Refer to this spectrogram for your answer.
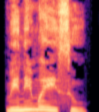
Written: ವಿನಿಮಯಿಸು

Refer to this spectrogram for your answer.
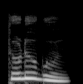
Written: ಥಟಕ್ಕನೆ

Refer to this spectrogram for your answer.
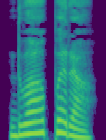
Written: ದೈವಾಪರೆ

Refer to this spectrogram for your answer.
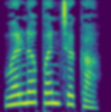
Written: ವರ್ಣಪಂಚಕ

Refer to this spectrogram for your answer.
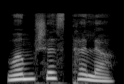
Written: ವಂಶಸ್ಥಲ

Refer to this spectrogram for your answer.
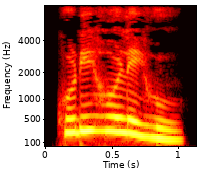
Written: ಕುಡಿಹೊಳೆಹು

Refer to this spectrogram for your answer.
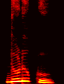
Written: ತುಡುಕು

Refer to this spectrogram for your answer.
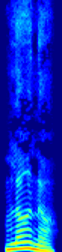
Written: ಮ್ಲಾನ

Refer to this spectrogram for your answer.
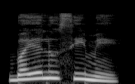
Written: ಬಯಲುಸೀಮೆ

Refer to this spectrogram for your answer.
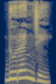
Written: ದುರಂಜಿ

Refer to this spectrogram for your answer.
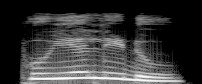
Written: ಪುಯ್ಯಲಿಡು

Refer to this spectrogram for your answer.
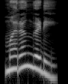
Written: ಮರಂಗಡಿ

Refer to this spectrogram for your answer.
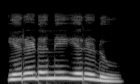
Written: ಎರಡನೆ

